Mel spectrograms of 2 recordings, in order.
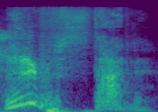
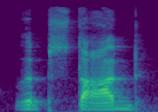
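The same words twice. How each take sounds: First: The word is said in an angry tone. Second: The word is said in a neutral tone.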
